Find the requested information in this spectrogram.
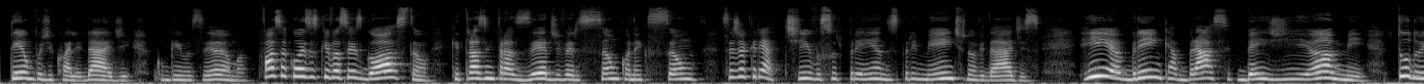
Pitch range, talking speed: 225-280 Hz, 120 wpm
